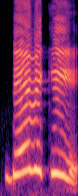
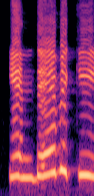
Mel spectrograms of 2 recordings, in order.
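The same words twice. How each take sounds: First: Higher and louder, tears breaking through; mild narrated sob in the voice; crying out. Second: A higher, choked cry of her name; calling his wife as the tears start; a touch of grief rising; breaking into tears. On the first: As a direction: wail her name as he breaks down. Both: A narrator's reading. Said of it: "அழ ஆரம்பித்தார் மகாதேவன்".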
